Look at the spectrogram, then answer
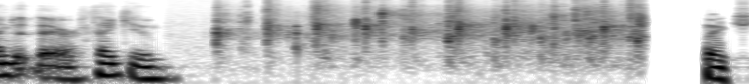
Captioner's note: audience applauding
